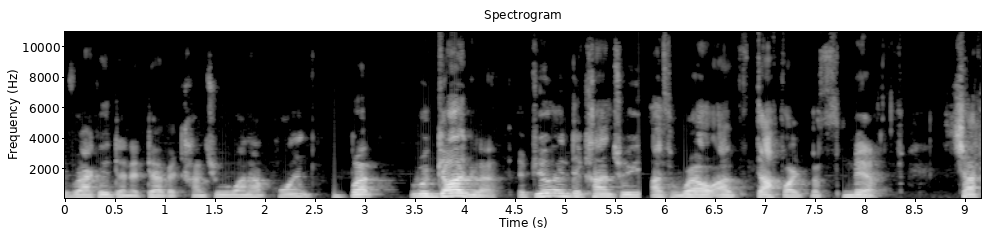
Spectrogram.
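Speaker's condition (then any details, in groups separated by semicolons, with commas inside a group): Cerebral palsy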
